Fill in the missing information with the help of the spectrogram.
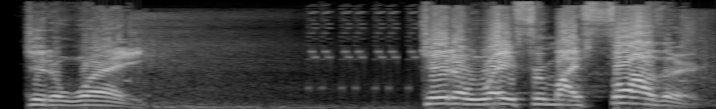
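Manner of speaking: loud, desperate yell. Acted. Boy with a pistol defending his father, loud desperate yell. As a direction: shout to drive the attacker off.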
